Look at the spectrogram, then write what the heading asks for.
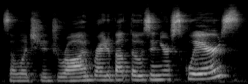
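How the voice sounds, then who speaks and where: A woman in her thirties, an elementary teacher reading a storybook aloud and giving instructions in a clear, expressive way for young children. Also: mid-range voice, brisk. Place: small indoor classroom-like room.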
